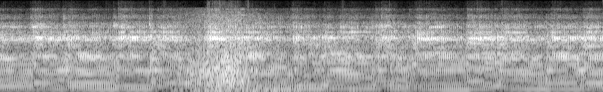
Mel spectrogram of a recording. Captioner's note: swoosh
